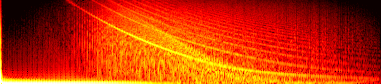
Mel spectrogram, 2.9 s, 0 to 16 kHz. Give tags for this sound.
tr-8
symetrix-501
bassdrum
metasonix-f1
tube
future-retro-xs

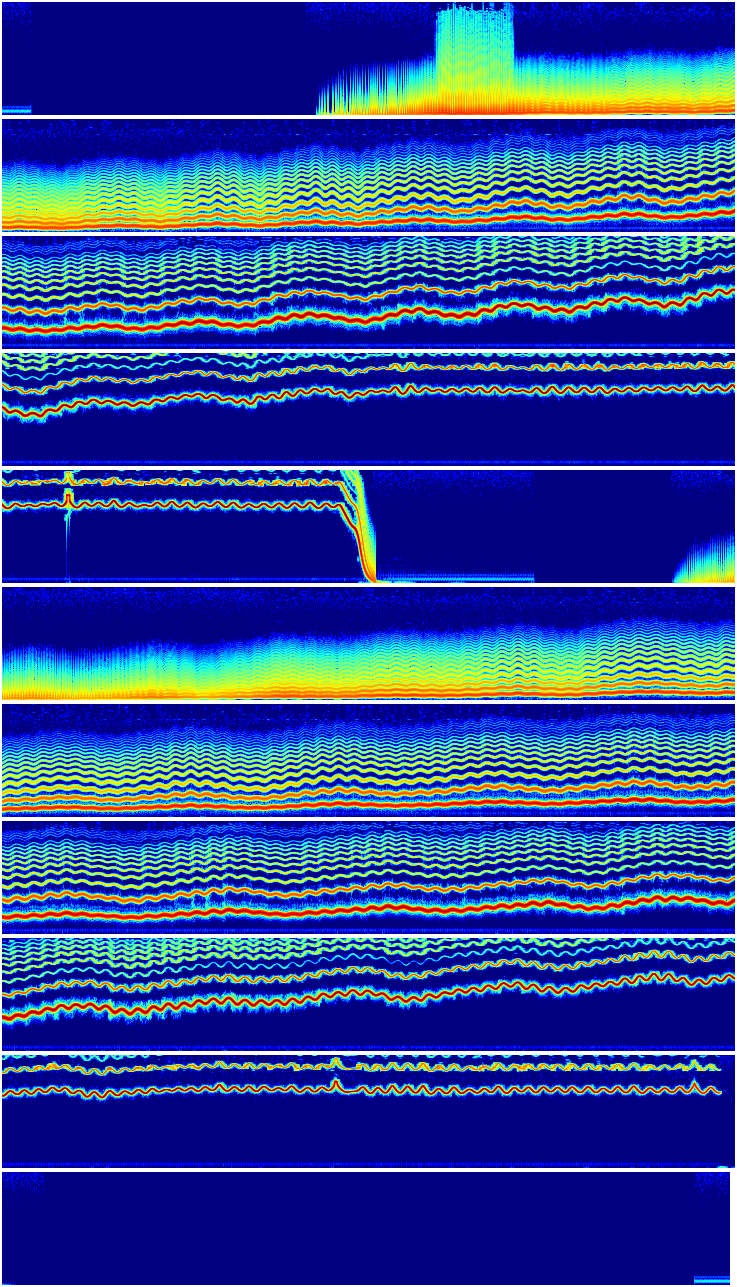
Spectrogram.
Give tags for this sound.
theremin-alien-floating
hypnotic-theremin
eerie-theremin

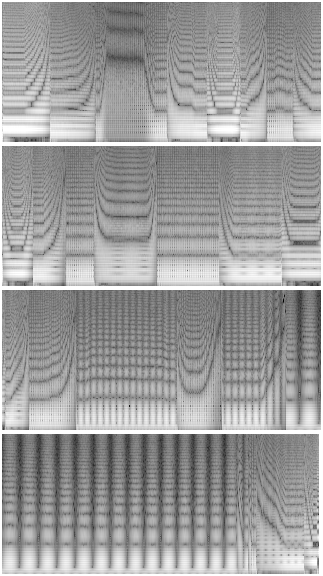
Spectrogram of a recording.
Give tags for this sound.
APC
Atari-Punk-Console
diy
drone
glitch
Lo-Fi
noise

